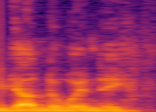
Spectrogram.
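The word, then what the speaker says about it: Goondiwindi: the promotional video for Gundowindi. First of all, how do you pronounce the bloody place? Well, look, um, most people say Gundowindi. If you really don't know, you say Gundowindi, okay?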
